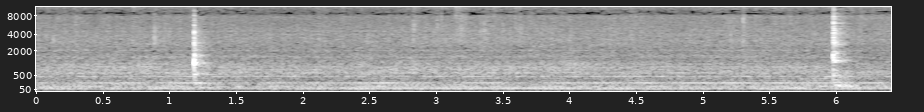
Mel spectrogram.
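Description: A steady low hiss with a faint hum, broken once about a second in by a sharp click of a metal spoon against the glass baking dish.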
